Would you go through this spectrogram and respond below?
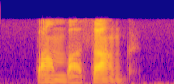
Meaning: backbite, gossip
- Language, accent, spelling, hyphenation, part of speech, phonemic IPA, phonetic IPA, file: Armenian, Eastern Armenian, բամբասանք, բամ‧բա‧սանք, noun, /bɑmbɑˈsɑnkʰ/, [bɑmbɑsɑ́ŋkʰ], Hy-բամբասանք.ogg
